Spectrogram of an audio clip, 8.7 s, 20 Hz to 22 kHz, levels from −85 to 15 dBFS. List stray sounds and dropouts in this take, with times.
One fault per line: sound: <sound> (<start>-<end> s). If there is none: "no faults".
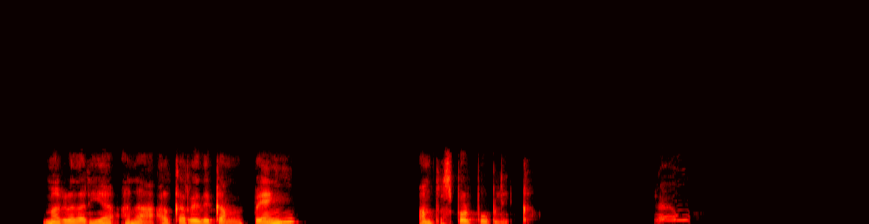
sound: bark (6.5-6.9 s)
